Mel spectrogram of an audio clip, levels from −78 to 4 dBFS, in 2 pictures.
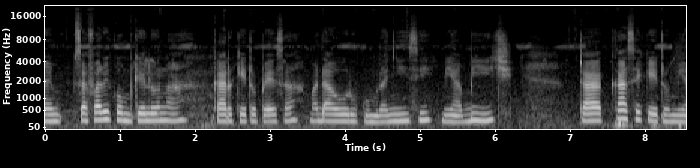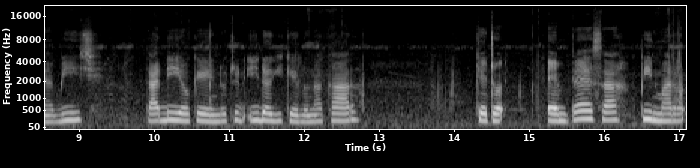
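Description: No technical faults can be heard anywhere in the recording. Nothing interrupts or alters the sound at any point.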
